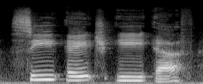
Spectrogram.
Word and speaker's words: chef: cook or we can say he's a chef c-h-e-f but we pronounce it chef a chef is a professional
